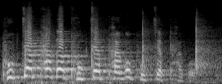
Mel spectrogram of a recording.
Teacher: 우선 지읒이 쌍지읒으로 바뀌었죠? 그러니까 된소리가 됐네요. 그렇죠? 그 다음에 비읍과 히읗이 만나서 피읍이 되고 있죠. · 비읍과 히읗이 만나서 피읍이 되고 있죠. 그래서 피읍은 거센 소리죠. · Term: 거센 소리 되기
